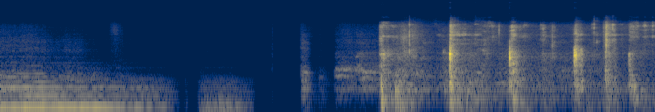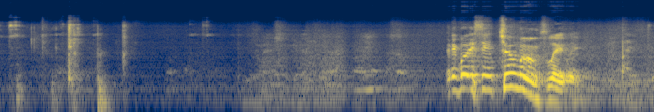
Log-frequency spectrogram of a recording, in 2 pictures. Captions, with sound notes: (cheerful fiddle music) (background people chattering) - Anybody seen Two Moons lately?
